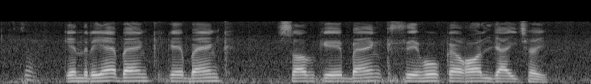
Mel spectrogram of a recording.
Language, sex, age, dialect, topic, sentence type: Magahi, female, 36-40, Western, banking, statement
